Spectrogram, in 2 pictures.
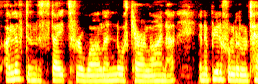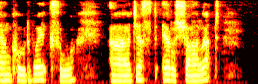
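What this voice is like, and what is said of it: New Zealand accent. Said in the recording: “in the States, my voice was quite exotic ... my accent ... when I came back to New Zealand”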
